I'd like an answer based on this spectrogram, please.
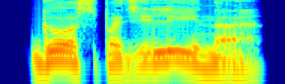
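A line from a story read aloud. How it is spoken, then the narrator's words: Groaning. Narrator (Russian): простонал он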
